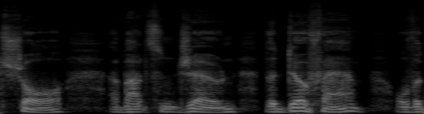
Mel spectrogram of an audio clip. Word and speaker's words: Dauphin: Joan, the Dauphin, or the Dauphin, as they sometimes pronounce it, is a central character.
